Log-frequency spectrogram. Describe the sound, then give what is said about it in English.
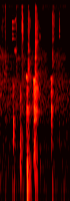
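A handful of keyboard keystrokes clack at an irregular pace, five or six taps, with short quiet gaps between them and no talking. “And I'm sorry, I'm typing as I'm speaking in order to make this move a little bit faster.”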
